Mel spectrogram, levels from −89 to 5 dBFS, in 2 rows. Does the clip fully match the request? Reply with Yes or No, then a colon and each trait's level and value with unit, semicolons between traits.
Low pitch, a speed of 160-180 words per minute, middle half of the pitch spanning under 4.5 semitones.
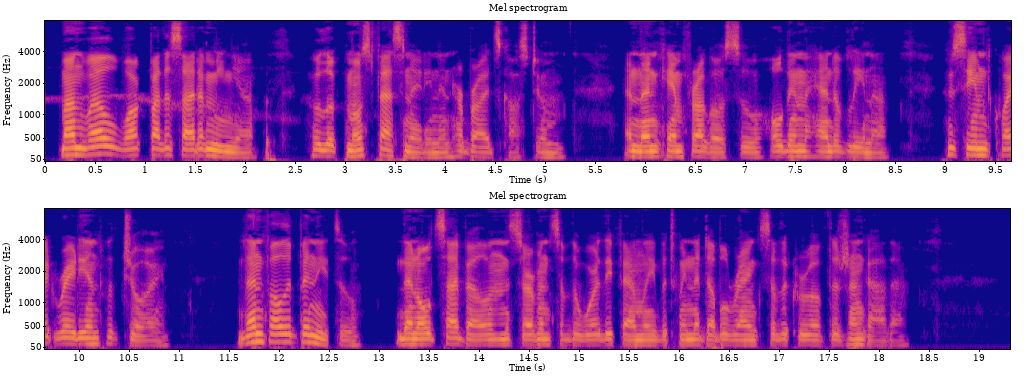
Yes: low, 110 Hz; average, 165 wpm; average, 3.4 semitones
